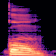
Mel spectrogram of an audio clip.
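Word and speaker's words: comb: कोब your hair. कोब B silent होता है।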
